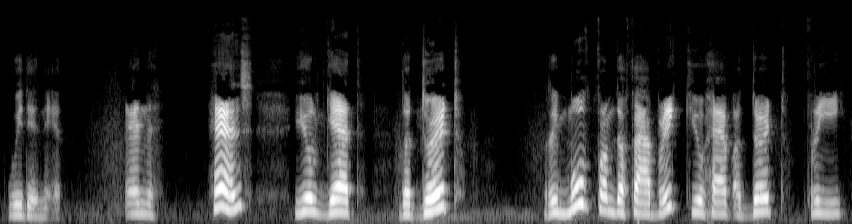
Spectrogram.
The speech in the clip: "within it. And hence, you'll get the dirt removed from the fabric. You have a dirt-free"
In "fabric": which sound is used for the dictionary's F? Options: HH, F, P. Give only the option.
F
